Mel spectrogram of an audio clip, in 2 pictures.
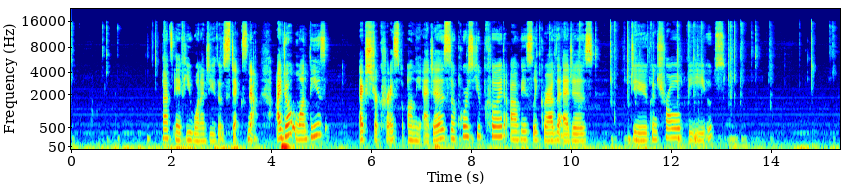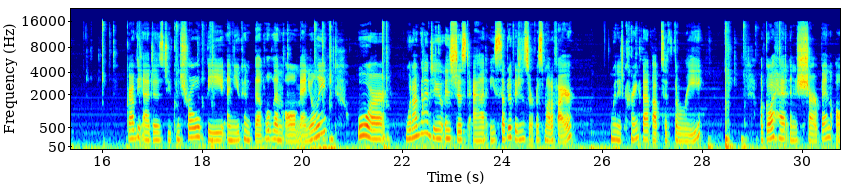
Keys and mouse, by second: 0.9 middle click, 1.3 middle click, 1.7 middle click, 2.1-5.8 drag, 7.9-9.3 drag, 11.4-13.2 drag, 13.2 middle click, 13.6-15.4 super+drag, 16.1-18.0 super+drag, 18.0 ctrl+b, 20.4 ctrl+z, 21.6 a, 22.6-24.8 drag, 26.5-29.1 drag, 28.4 KP_3.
